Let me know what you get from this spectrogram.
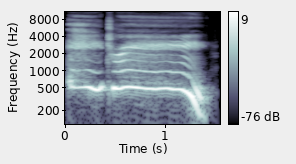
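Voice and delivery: very high, drawn-out call; imitated mom's yell. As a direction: sing out the name as if calling across the house. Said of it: "where she yelled my sister's name".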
